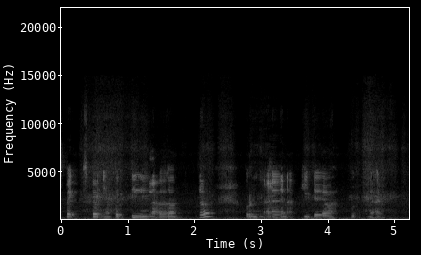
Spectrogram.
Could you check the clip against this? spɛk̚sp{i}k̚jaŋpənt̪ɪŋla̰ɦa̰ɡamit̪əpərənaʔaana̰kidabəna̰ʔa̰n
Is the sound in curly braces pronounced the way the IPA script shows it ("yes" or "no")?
no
